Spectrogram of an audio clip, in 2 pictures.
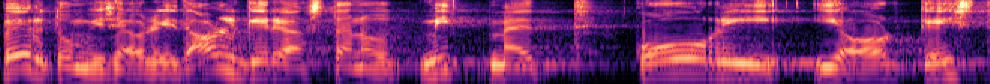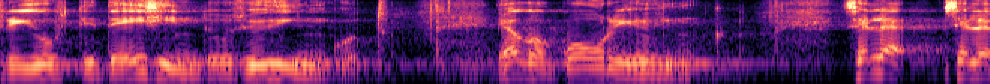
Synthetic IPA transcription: pøːrd̪̥umiseo̞lʲid̪̥ɑlkiɾjɑst̪ɑnud̪̥mit̪me̞d̪ | ko̞ːɾijɑorke̞st̪rijuht̪id̪̥e̞esʲind̪usyɦiŋɡ̥ṵd̪̥ | jɑɡɑko̞ːɾiyɦḭŋɡ̥ | se̞lːese̞lːe

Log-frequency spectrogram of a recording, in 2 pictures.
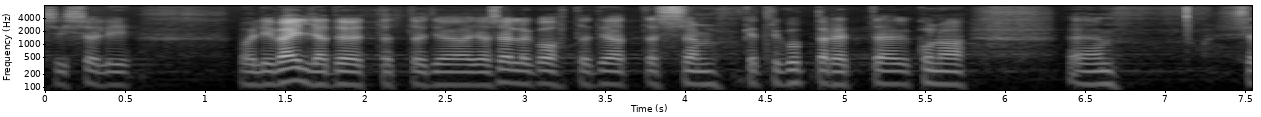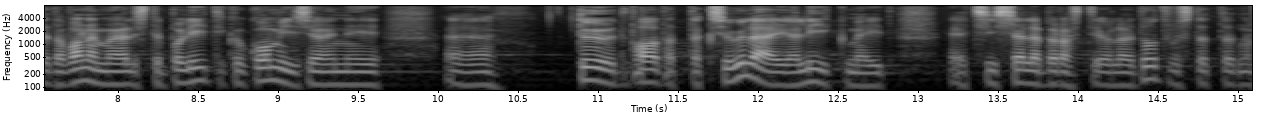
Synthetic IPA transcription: siso̞lʲi | o̞lʲivælʲjɑt̪ø̞ːt̪ːˑɑt̪ːˑud̪̥jɑjɑse̞lːeko̞ht̪ɑt̪e̞ɑt̪ːˑɑsket̪ɾikupːˑeɾe̞t̪ˑːkunɑ | se̞d̪̥ɑvɑne̞mɑjɑlist̪e̞po̞lʲiːt̪ikːˑɑko̞misio̞nʲi | t̪ø̞ːd̪vɑːd̪ɑt̪ːˑɑkseylejɑliːkme̞jd̪̥e̞t̪ːsiːsse̞lːepæɾɑst̪e̞jo̞let̪ut̪ˑvust̪ɑt̪ːud̪̥

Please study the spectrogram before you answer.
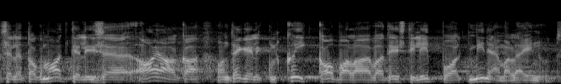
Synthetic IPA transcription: se̞lːe̞d̪o̞ɡmɑːt̪ʲˑiɑlise̞ɑjɑɡ̥ɑ | o̞nt̪e̞ɡe̞likult̪̚kɤjkːɑwbɑlɑevɑd̪e̞ːst̪ilipːˑuɑlt̪minemɑlæjnṵd̪̥

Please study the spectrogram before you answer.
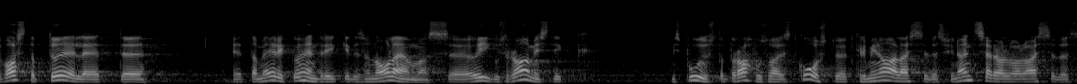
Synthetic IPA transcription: evɑst̪ɑb̥̚t̪ɤ̞e̞leet̪ːˑ | e̞t̪ːˑɑme̞ːɾikːˑɑyɦe̞nd̪̥riːkːˑid̪̥e̞so̞no̞le̞mɑsɤ̞jɡ̥usrɑːmist̪ikː | mispuːd̪ust̪ɑb̥rɑhvusvɑɦe̞list̪̚ko̞ːst̪ø̞ːd̪̥kriminɑːlɑsʲjɑd̪̥e̞sfinɑnʲt̪sjæɾeolvɑlɑsʲjɑd̪̥e̞s

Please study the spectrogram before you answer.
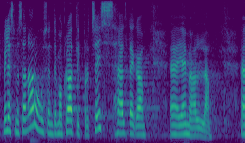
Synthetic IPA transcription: milːest̪mɑsɑːnɑɾuso̞nd̪e̞mo̞krɑːt̪ˑlik̚pro̞t̪se̞sɦæːlt̪ˑe̞ɡ̥ɑ | jæjmeɑlːɑ̰

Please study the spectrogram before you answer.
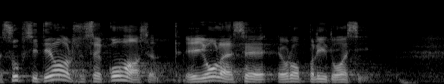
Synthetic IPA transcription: sub̥sid̪iɑːlsuse̞ko̞ɦɑse̞lt̪ˑe̞jo̞le̞se̞ːe̞wɾo̞ːpːɑliːd̪̥uɑsʲḭ

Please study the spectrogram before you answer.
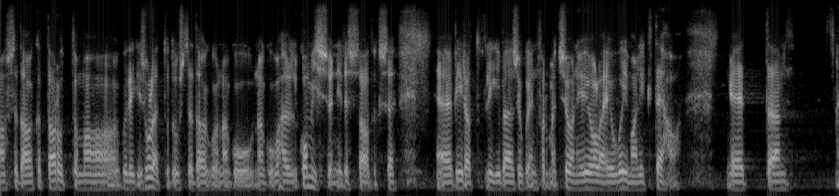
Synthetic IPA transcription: ohse̞d̪̥ɑɑkːˑɑt̪ːɑɑɾut̪ːˑɑmɑkujd̥̪ɑɡ̥isulɛt̪ːˑud̪ust̪ed̪̥ɑkṵnɑ̰ɡ̥ṵnɑɡ̥uvɑɦelko̞misjo̞nʲḭd̪̥e̞ssɑ̰ːd̪̥ɑkse̞ | piːɾɑt̪ːˑud̪̥liɡ̥ibæːsuɡ̥ɑ̰ḭnfo̞rmɑt̪sio̞ːniejo̞lejuvɤjmɑlikt̪e̞ɦɑ̰ | e̞t̪ːˑ

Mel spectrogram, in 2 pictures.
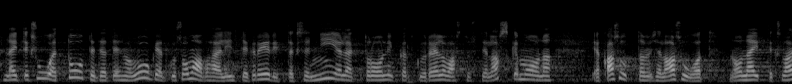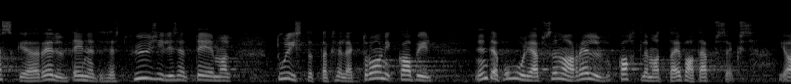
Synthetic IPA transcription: næjt̪ːˑe̞ksuːe̞t̪t̪ːo̞ːt̪ːˑed̪̥jɑt̪e̞hno̞lo̞ːɡ̥ijɑt̪̚kuso̞mɑvɑɦe̞lint̪ˑe̞ɡ̥ɾe̞ːɾit̪ːˑɑkse̞niːe̞le̞k̚t̪ro̞ːnikːˑɑt̪kujɾe̞lvɑst̪ust̪jɑlɑske̞mɑːnɑ | jɑ̰kɑsut̪ˑːɑmise̞lɑsuvɑd̪̥nʔo̞næjt̪ːˑe̞kslɑskejɑɾe̞lvt̪e̞jned̪̥ese̞st̪fyːsilise̞lt̪ːe̞ːmɑl | t̪ulʲist̪ɑt̪ːˑɑkse̞le̞k̚t̪ro̞ːnʲikːˑɑɑbil | ne̞nd̪̥e̞puɦuljæːb̥sɤnɑre̞lvkɑht̪le̞mɑt̪ːˑɑe̞pɑt̪æpse̞̰ks | jɑ̰

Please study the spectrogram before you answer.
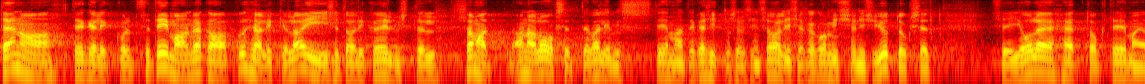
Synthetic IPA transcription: t̪ænɑt̪e̞ɡe̞likult̪se̞t̪e̞ːmɑo̞nvæɡɑpɤɦjɑlikˑjɑlɑjse̞d̪̥ɑo̞lʲikɑe̞ːlmist̪e̞l | sɑmɑɑ̰nɑlo̞ːkse̞t̪ːˑe̞vɑlʲimist̪e̞ːmɑd̪̥e̞kæsʲit̪luse̞lsinsɑːlʲisjɑkɑko̞misːio̞nʲisjut̪ˑːukse̞t̪ːˑ | seːjo̞le̞hæt̪ho̞kt̪e̞ːmɑj

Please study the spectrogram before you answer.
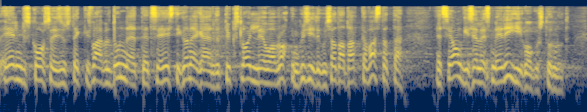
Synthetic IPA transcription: e̞ːlmiseko̞ːsːesust̪e̞kːisvɑɦe̞beɑlt̪unːeːt̪ːet̪se̞eːsʲt̪ikɤne̞kæːnd̪̥et̪ːykslo̞lʲːjɤwɑb̥ro̞hke̞mkysʲid̪ɑkujsɑd̪ɑt̪ɑrkːˑevɑst̪ɑt̪ːˑɑ | e̞t̪se̞ːo̞ŋɡise̞lːest̪me̞jeɾiːɡ̥iko̞ɡ̥ust̪ulnud̪̥

